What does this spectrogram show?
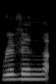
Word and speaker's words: Ruthven: this card represents Lord's Ruthven pronounced Riven from okay so I'm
